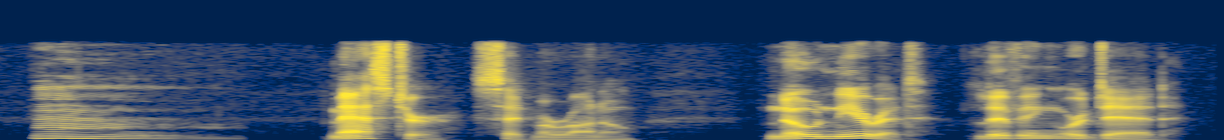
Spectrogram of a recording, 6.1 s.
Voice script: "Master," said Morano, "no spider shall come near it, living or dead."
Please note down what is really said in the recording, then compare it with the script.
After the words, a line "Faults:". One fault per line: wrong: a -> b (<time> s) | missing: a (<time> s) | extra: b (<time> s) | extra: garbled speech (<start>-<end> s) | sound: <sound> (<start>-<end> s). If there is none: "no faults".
"Master," said Morano, "no near it, living or dead."
Faults:
sound: sigh (0.2-1.3 s)
missing: spider shall come (4.1 s)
